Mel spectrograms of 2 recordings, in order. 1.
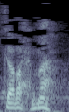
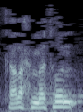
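تنتهي الكلمة بصوت الهاء. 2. تنتهي الكلمة بصوت التاء. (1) "وتكون هاء في الوقف" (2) "تكون تاء في الوصل"

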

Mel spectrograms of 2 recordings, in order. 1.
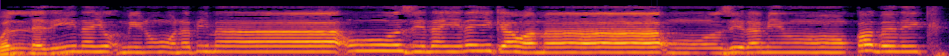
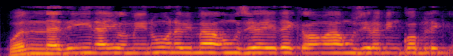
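Cepat, tapi vokal panjang tetap panjang. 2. Terburu-buru, dan vokal panjang dipendekkan. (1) "Mempercepat yang tidak panjang, tapi yang panjang tetap dipanjangkan. Bukan ngawur" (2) "Ngawur, cepat selesai"

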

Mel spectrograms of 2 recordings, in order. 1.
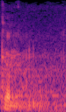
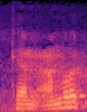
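تُقال بنبرة ازدراء وتحقير. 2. تُقال بنبرة استفهام عادية ومحايدة. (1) "الثانيه احتقار" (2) "الاولى مجرد سؤال بعرف عمرك كم"

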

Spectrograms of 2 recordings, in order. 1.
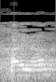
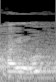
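تنتهي الكلمة بصوت 'an' المنصوب. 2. لا تنتهي الكلمة بصوت 'an'.

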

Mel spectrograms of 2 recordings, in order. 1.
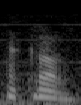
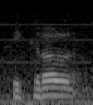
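Vokal pertama adalah bunyi 'a'. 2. Vokal pertama adalah bunyi 'i'. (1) "Yang betul takror" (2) "Tikror itu enggak betul, keliru"

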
